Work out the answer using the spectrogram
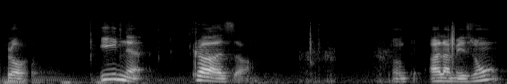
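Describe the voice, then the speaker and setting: Slow, halting man teaching a class. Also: on the high side, animated, a little hiss or hum. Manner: slow, halting explanations with many fillers. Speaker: Corsican language teacher. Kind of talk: online group language class. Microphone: video call. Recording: slightly muffled video call audio.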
